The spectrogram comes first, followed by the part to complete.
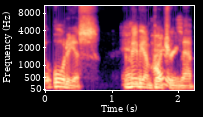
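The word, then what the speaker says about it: Urías: Urias. You got to roll your R. Urias.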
